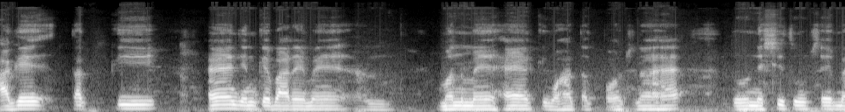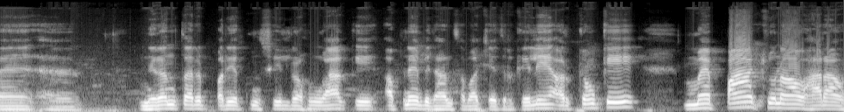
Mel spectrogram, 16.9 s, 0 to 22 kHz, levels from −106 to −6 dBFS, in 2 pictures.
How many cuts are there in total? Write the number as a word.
zero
